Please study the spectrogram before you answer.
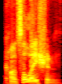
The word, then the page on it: consolation: American English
